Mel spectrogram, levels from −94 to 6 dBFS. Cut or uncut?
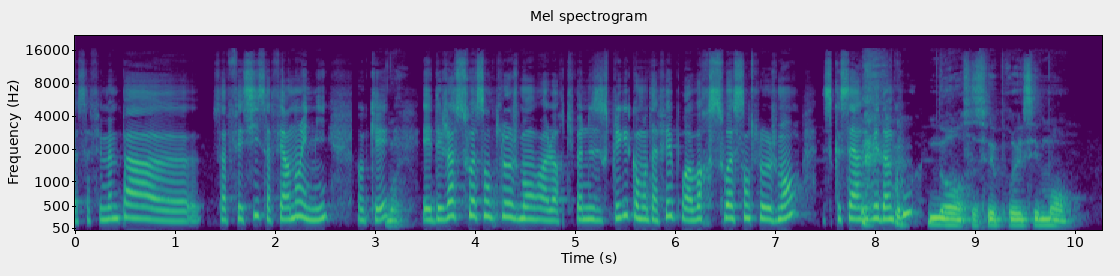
cut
